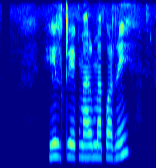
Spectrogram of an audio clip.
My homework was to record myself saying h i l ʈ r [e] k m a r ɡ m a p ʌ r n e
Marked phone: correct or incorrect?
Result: correct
